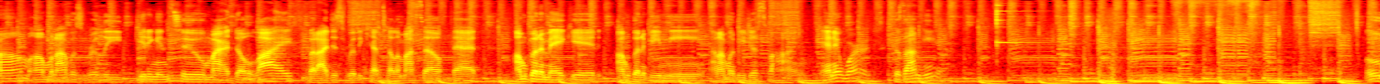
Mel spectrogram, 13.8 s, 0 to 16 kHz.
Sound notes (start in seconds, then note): 9.9 jazzy music continues; 9.9 ding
